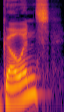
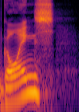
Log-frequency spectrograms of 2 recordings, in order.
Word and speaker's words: Goins: Jacob Goins. It's G-O-I-N-S. But the amount of times that I was called Jacob Goings in my lifetime is pretty astronomical.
